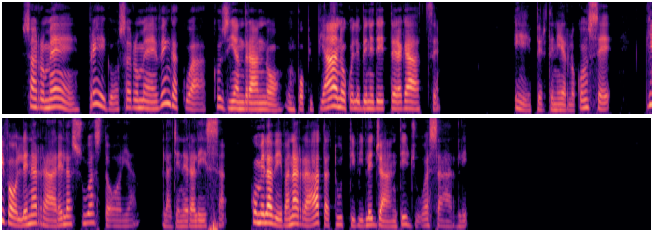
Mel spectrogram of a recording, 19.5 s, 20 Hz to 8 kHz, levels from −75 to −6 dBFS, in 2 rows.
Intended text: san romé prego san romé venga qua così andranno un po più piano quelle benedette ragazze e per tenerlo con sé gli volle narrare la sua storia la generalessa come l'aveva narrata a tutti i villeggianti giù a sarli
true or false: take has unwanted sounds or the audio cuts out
false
